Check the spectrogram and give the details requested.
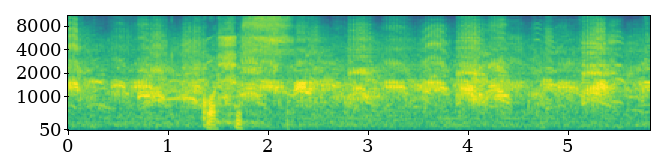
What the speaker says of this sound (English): Demoiselle Cranes.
